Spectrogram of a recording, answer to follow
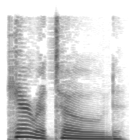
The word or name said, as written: keratode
